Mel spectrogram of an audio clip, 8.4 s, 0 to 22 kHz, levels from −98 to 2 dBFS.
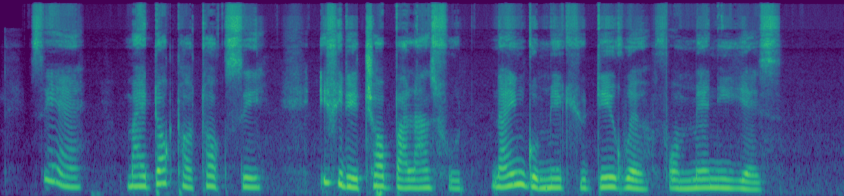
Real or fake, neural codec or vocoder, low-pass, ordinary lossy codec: fake; vocoder, 48 kHz, 128 mel bands, Vocos; none; none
